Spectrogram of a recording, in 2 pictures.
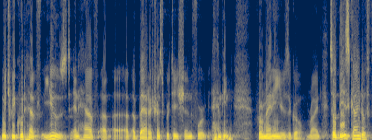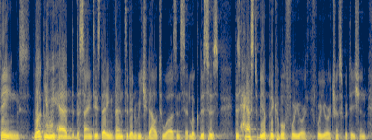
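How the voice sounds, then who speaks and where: A man talks through his points at a panel discussion, often pausing on fillers and restarting phrases. His voice sits low and sounds warm and mellow. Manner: hesitant, many fillers and restarts.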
